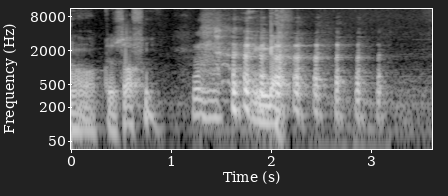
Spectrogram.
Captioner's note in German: lacht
